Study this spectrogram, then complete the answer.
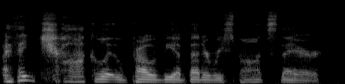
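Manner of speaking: soft, leaning-in stage whisper aside. Tank leans over to comment on another character's offer, in a stage whisper. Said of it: "with a stage whisper says".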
